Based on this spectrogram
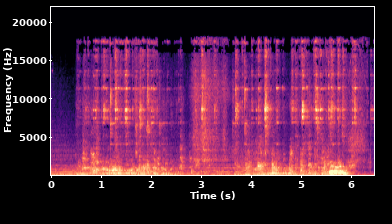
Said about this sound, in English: Man, they are not happy about him. Listen to those wolves really getting into it.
